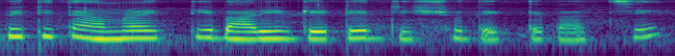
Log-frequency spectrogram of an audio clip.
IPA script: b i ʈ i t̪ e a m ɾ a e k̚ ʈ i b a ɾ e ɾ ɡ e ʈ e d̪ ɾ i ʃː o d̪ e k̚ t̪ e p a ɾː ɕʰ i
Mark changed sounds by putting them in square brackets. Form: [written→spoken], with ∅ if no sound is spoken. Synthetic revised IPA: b i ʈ i t̪ e a m ɾ a e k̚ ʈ i b a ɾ [e→i] ɾ ɡ e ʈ e d̪ ɾ i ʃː o d̪ e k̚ t̪ e p a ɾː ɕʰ i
